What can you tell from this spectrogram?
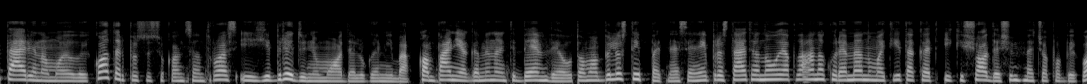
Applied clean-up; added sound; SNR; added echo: neural mask model Resemble Enhance denoiser.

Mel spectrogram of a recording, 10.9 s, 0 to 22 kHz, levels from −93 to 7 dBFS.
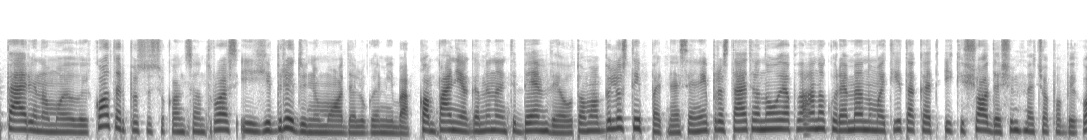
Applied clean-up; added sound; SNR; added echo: none; none; none; none.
